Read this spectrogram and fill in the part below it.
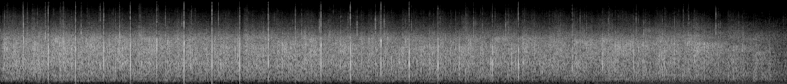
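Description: A debate audience claps continuously for introduced speakers, dense even applause sustained throughout before tapering off slightly at the end.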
